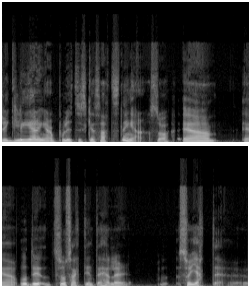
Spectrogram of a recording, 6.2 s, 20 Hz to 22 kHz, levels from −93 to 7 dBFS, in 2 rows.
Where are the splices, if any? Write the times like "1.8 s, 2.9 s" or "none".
2.1 s, 3.3 s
